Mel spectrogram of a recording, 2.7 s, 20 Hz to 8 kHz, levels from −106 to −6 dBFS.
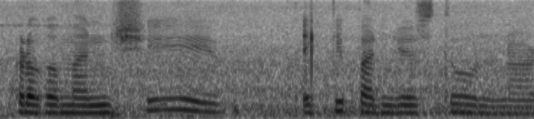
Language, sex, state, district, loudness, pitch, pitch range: Telugu, female, Andhra Pradesh, Guntur, -21 LUFS, 195 Hz, 185-215 Hz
